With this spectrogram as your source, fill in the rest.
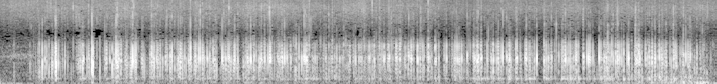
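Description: A solid, flexible blue silicone face scrubber pad pressed against a fluffy microphone cover is scratched and rubbed with fingernails and fingertips. The result is a dense, muffled crackling and rustling with many short scratchy clicks over a steady low rumble. Its energy sits in the low and middle range, with nothing bright.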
